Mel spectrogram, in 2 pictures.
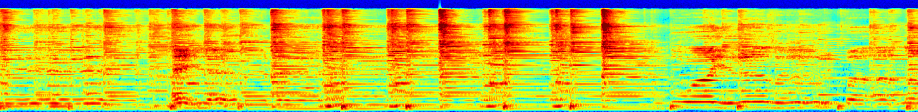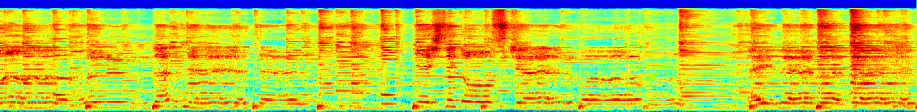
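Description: Bağlama (Turkish long-necked saz) played with a plectrum: a quick plucked melody over a steady low ringing note from the open strings, an instrumental passage between sung verses of a Turkish folk song.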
